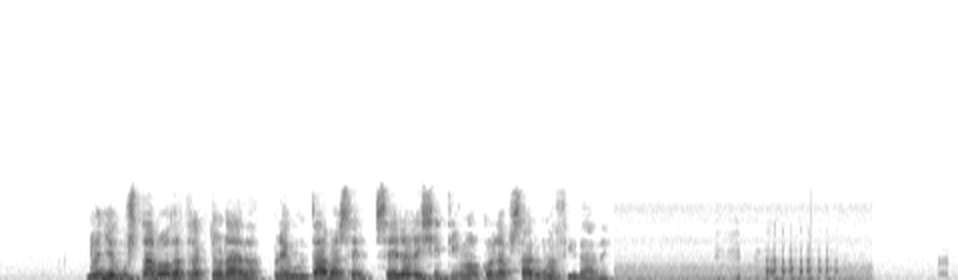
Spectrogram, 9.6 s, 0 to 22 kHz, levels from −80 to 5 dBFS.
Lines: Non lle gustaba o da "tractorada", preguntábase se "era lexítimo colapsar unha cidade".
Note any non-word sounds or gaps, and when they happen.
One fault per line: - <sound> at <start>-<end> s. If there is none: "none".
- laugh at 7.1-8.5 s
